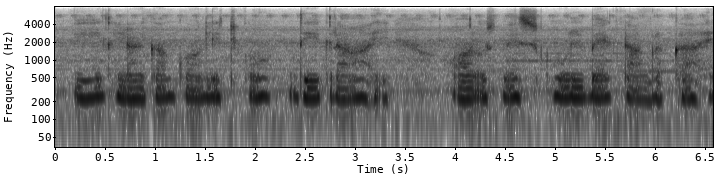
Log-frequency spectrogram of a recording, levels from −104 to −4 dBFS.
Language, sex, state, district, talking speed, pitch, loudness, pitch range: Hindi, female, Rajasthan, Nagaur, 125 wpm, 240 Hz, -19 LUFS, 230-245 Hz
